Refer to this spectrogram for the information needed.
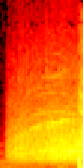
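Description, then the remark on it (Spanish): A short burst of steady, dense clapping, like a recorded applause effect, holding an even, hissy texture from start to finish, with a faint brief vocal sound near the end. “Ponte tú mismo los aplausos, por favor.”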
